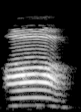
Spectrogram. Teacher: to mark it so this is a long sound ah okay when this sound is articulated the back part of the tongue is fully open that is it does not go towards the heart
